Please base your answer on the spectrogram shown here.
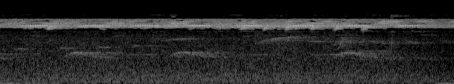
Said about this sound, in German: Ihr kleines Dorf liegt am Rio Negro, rund eine Stunde von der Amazonasmetropole Manaus entfernt. Hinter den kleinen Hütten des Dorfes erstreckt sich dichter Urwald. Bunte Papageien kreischen in der Luft, Amazonien pur.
